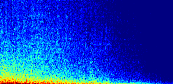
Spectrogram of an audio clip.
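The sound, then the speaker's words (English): A box of dynamite explodes after a cigarette drops into it in a small canyon, a loud, deep rumbling roar that starts at full force and slowly dies away over a few seconds. “he drops his cigarette into the box of dynamite.”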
